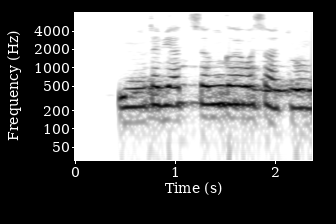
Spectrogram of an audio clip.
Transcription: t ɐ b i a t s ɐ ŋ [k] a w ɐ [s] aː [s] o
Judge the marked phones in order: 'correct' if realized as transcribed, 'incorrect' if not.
incorrect, correct, incorrect

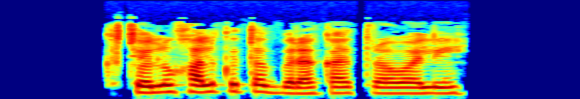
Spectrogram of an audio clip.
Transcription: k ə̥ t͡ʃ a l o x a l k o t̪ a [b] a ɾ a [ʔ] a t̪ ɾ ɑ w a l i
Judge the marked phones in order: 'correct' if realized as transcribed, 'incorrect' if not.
correct, incorrect

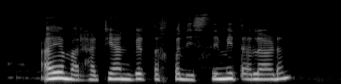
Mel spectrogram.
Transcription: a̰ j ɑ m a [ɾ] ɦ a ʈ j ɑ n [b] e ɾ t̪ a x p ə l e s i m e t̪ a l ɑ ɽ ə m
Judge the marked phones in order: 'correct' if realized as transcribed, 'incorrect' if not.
correct, correct

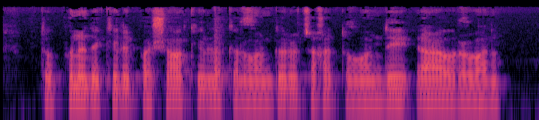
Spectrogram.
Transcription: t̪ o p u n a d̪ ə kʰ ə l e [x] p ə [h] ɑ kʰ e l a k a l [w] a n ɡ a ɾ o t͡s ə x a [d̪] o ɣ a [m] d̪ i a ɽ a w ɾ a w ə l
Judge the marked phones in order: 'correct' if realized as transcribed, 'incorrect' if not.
incorrect, incorrect, correct, incorrect, incorrect

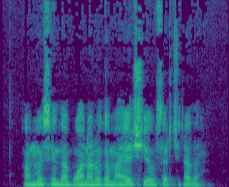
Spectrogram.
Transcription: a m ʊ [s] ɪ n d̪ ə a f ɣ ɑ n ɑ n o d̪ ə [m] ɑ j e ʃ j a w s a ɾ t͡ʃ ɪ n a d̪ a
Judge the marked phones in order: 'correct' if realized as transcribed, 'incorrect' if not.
correct, correct

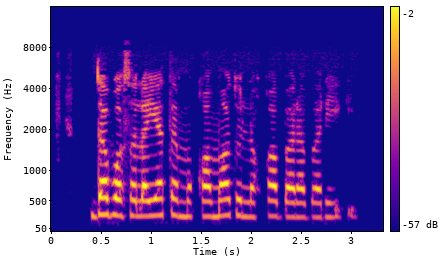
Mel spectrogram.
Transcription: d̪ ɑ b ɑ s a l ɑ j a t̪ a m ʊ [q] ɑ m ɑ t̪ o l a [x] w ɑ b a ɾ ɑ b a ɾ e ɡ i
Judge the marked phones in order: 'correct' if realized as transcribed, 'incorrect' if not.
correct, correct

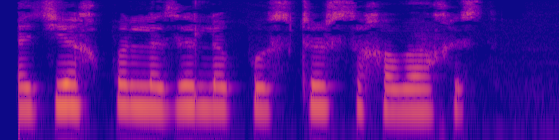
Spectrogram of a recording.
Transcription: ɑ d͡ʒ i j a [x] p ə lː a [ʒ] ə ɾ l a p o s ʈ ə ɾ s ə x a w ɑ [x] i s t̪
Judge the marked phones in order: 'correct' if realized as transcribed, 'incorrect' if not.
correct, incorrect, correct

